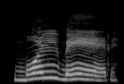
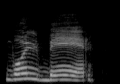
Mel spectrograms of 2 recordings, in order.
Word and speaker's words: volver: Volver. V wird im Castellano ähnlich wie ein B ausgesprochen, also sehr weich. Volver, zurückkehren.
